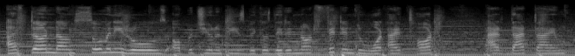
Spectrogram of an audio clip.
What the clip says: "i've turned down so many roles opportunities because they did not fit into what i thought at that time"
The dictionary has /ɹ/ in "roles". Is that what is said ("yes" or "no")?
yes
